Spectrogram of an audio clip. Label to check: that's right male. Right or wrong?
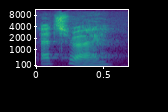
Right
